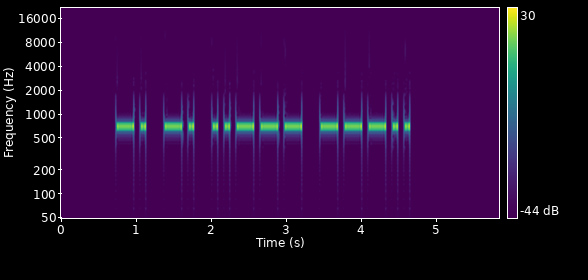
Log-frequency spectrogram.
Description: Morse code, heard as a keyed tone, about 15 wpm, 700 Hz. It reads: NN28
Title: Common Cut Numbers - 4-Digit 15wpm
